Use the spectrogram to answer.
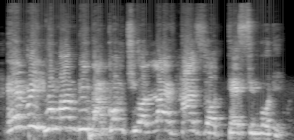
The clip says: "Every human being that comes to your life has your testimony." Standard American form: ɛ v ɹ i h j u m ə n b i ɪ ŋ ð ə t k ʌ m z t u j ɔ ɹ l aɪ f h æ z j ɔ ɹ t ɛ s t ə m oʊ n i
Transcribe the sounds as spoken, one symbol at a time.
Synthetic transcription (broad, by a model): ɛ v ɹ i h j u m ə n b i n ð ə t k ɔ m t u j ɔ l aɪ f h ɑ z j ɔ t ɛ s t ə m oʊ n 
